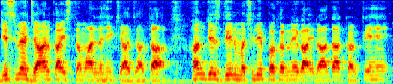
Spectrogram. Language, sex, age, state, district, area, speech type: Urdu, male, 18-30, Bihar, Araria, rural, spontaneous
